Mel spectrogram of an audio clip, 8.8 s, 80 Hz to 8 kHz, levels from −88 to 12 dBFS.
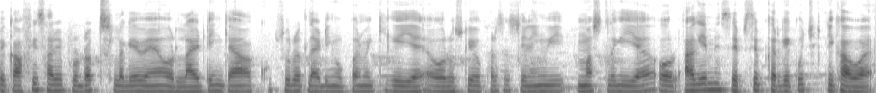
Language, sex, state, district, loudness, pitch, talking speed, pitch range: Hindi, male, Bihar, Araria, -30 LUFS, 130 Hz, 245 wpm, 125-140 Hz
